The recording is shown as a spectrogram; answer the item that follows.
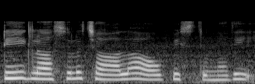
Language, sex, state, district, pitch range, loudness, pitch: Telugu, female, Telangana, Mahabubabad, 225-270 Hz, -16 LUFS, 245 Hz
